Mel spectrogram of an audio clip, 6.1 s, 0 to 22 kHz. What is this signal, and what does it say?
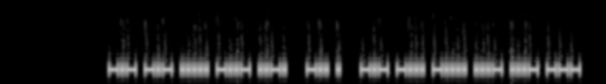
Morse code, heard as a keyed tone, about 40 wpm, 700 Hz. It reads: KK5XF DE KB6VVO
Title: USA Callsign DE Callsign 40wpm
